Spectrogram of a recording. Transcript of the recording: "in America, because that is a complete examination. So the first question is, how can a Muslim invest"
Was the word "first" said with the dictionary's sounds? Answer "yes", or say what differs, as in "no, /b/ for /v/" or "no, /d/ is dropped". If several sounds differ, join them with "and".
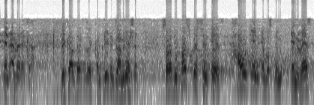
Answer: yes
